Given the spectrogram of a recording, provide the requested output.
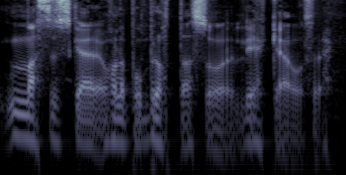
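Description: A man's voice: lowish voice, gravelly, a little mellow, breathy edge. A man co-hosting a casual chat podcast, telling long anecdotes full of fillers and restarts. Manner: rambling anecdotal storytelling with many fillers. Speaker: podcast co-host.

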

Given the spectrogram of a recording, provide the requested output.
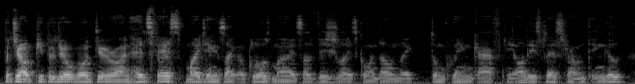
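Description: A man's voice: fairly low pitch, flat delivery, fast, a little mellow, breathy edge. A thirty-year-old man with a strong Kerry accent from the west of Ireland, chatting candidly and ramblingly as a coach on a podcast. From County Kerry, Ireland. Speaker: podcast guest, sports coach. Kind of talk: casual podcast conversation.

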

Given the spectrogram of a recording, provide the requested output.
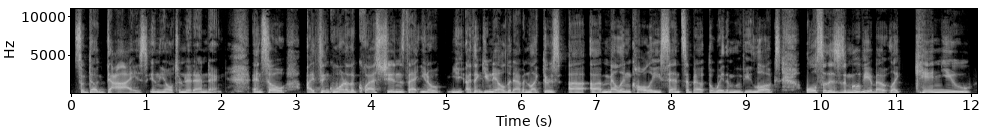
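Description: A man hosting a casual film podcast, explaining plot details at length in a relaxed conversational way. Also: mid-range voice, fairly quick, no room sound. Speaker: podcast host.

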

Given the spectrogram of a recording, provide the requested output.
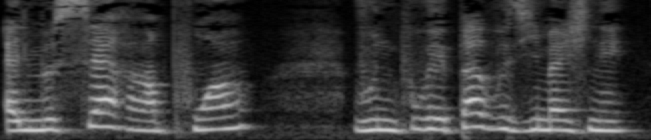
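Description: A young woman from France telling a personal story straight to her listeners, lively and direct. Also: on the high side, brisk.

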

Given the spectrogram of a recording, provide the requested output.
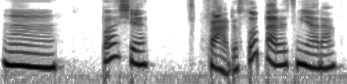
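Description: A woman's voice: high-pitched, animated, dry recording. A woman voicing a blunt, clever young mouse inventor in a children's storybook. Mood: offhand. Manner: blunt, offhand. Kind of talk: storybook narration.

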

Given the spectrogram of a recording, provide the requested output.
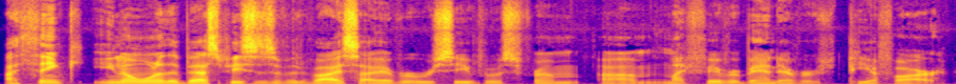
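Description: A man's voice: low voice, a little fast, creaky, a little mellow, no room sound. A man, a songwriter and musician, in a conversational interview, telling a personal story in an earnest, reflective way. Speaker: guest.

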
